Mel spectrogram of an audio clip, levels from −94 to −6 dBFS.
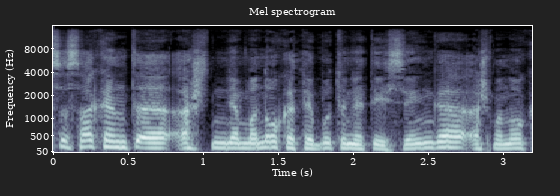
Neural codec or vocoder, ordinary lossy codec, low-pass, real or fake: vocoder, 44.1 kHz, 128 mel bands every 256 samples, BigVGAN v2; AAC, 48 kbps; 14.4 kHz; fake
